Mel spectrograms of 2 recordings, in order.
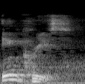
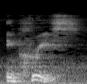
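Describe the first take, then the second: First: The stress is on the first syllable. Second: The stress is on the second syllable. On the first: It is used as a noun or adjective. "Avec les noms et les adjectifs de deux syllabes, l'accent est normalement sur la première syllabe" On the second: It is used as a verb. "Avec la plupart des verbes de deux syllabes, l'accent est normalement sur la dernière syllabe"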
